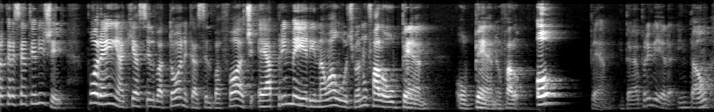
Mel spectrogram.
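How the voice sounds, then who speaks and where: A man with a Brazilian Portuguese accent teaches an English grammar lesson, keeps adding "né?" and says the English examples slowly. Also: a little high, fairly bright tone. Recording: roomy, dull lo-fi sound.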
